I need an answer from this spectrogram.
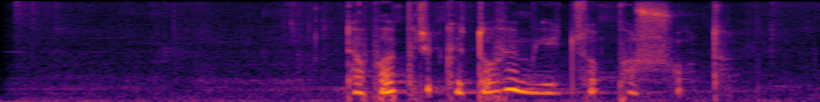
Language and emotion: Russian, neutral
